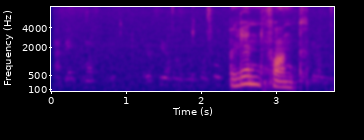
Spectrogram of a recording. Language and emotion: Russian, neutral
